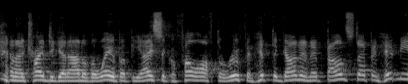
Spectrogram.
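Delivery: put-on fast, high, rushed kid's excuse; boy spilling his excuse to mother, rushed and rising; frantic excuse. A narrator's reading. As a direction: babble it out like a guilty kid.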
